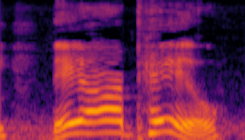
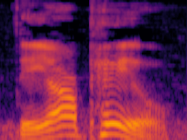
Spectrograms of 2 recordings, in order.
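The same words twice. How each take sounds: First: "are" stretched, higher and louder, slow; stress on are. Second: Said in the usual way. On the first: Shown as a demonstration. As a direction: lean hard on "are" and draw it out.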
